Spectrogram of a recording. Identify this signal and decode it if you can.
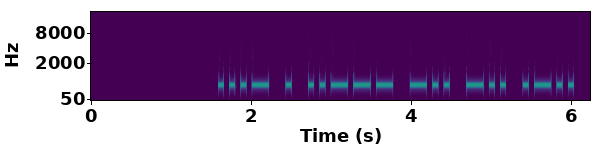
Morse code, heard as a keyed tone, about 17 wpm, 700 Hz. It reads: VE2DDL
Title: DXCC-100 Call Signs - 6 Characters - Repeated 2x - 17wpm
